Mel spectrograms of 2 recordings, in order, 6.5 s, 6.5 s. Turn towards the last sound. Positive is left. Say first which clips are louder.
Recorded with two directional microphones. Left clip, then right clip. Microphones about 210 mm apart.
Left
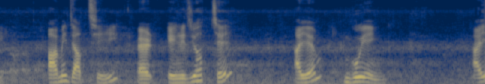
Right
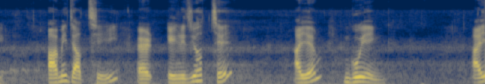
# right 13 dB
turn(degrees=-40)  # may be behind; listen again after turning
